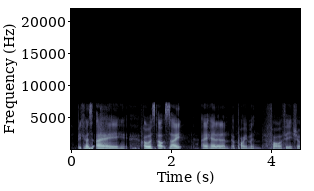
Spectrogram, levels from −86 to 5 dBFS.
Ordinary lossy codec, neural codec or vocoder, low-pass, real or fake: none; vocoder, 44.1 kHz, 128 mel bands every 512 samples, BigVGAN v2; 7.2 kHz; fake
